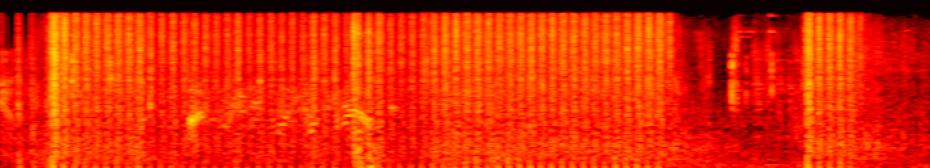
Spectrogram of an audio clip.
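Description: Rapid automatic gunfire rattles in Battlefield Hardline, long sustained bursts of evenly spaced shots with a brief pause before a final burst, loud and close, with someone talking faintly underneath.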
